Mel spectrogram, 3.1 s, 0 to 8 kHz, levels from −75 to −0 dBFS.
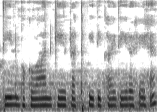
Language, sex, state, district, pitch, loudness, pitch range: Hindi, female, Gujarat, Gandhinagar, 190 Hz, -15 LUFS, 185-195 Hz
